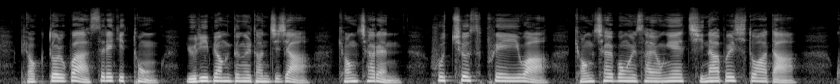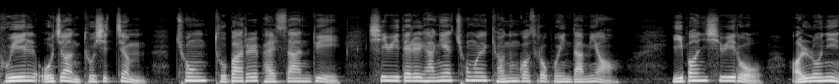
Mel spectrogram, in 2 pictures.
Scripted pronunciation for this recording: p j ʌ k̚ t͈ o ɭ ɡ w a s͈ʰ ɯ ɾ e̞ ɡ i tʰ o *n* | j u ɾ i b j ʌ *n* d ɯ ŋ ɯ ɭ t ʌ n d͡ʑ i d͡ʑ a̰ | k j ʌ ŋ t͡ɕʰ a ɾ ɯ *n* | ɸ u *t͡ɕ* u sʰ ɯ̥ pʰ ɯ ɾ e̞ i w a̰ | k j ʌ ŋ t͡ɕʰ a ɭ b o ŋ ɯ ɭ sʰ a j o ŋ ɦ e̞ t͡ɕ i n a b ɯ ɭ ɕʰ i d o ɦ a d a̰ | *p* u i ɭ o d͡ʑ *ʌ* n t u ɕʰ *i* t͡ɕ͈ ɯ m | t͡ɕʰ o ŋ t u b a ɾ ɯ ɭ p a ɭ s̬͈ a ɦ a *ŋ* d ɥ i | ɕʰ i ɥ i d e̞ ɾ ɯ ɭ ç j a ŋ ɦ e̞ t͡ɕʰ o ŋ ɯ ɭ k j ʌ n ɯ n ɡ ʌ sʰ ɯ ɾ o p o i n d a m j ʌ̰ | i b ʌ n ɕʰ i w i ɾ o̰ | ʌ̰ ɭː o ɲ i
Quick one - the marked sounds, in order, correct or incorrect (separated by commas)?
incorrect, incorrect, correct, incorrect, incorrect, correct, correct, incorrect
